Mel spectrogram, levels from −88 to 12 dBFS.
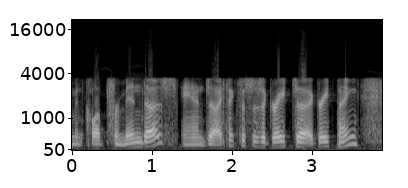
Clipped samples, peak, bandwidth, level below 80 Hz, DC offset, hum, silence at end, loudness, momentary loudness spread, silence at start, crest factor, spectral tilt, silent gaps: under 0.1%; -10 dBFS; 6.6 kHz; -68 dBFS; under 0.1%; none; 0 s; -23 LUFS; 7 LU; 0 s; 14 dB; -6.5 dB/octave; none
